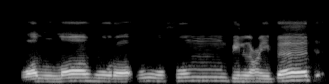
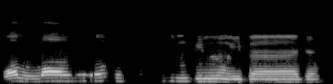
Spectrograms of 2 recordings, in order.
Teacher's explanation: Setiap kata ra'ufun di dalam Al-Quran, ini bacaan Imam Al-Kisai itu dengan membuang wawu. Ya, wawunya dibuang. Jadi hamzanya dibaca pendek.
